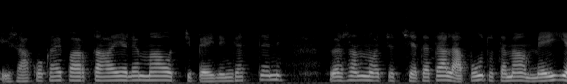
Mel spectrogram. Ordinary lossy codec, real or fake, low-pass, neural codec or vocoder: none; real; none; none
